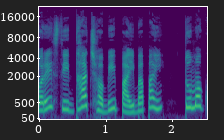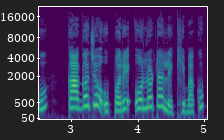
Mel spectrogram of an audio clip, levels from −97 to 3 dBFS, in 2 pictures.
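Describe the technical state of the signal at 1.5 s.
At 1.5 s the speech signal is intact, with no audible technical fault at that moment.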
